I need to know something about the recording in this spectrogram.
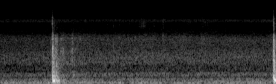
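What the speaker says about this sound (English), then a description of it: "I'm gonna get the bees off this cover here, down inside. You can see lots of bees here." Honeybees on a hive cover give off a steady, faint buzzing hum, broken by two sharp knocks or taps.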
